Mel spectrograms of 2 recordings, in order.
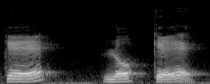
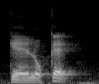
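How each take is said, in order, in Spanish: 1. La frase se dice sin los sonidos S. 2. La frase se dice rápido y cortada. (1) "cortamos las S" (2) "dicho rápido"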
